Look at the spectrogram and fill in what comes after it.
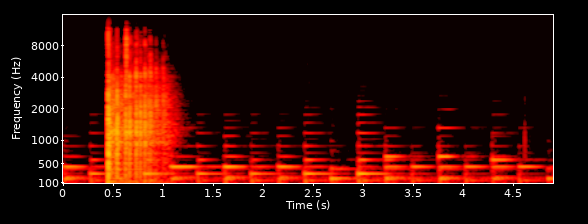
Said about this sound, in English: Please roll for success rate. That's please. An 18. You successfully cast lightning strike and now come roll on, to hit.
